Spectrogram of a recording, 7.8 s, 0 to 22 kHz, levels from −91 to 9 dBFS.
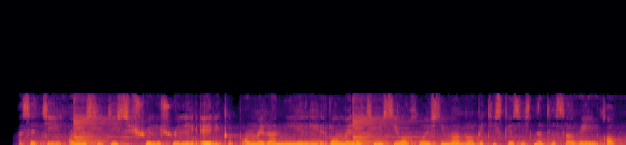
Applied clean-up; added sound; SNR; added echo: none; Keyboard (musical); 16 dB; none.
